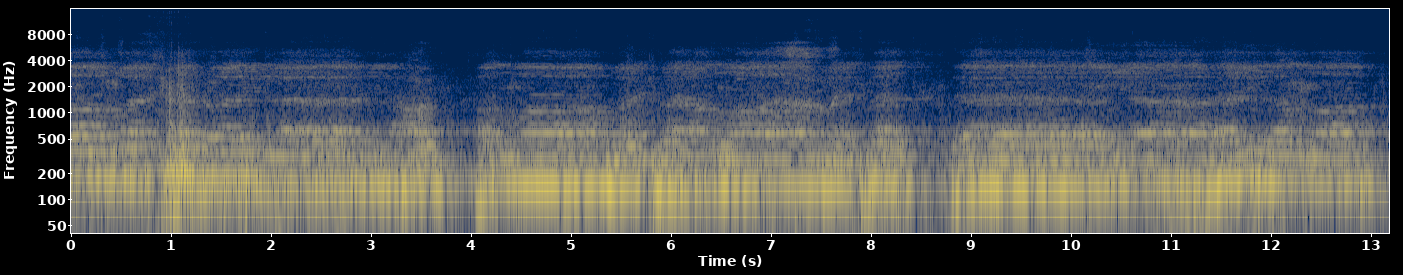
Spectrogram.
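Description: A man chanting an Islamic religious recitation, holding long melodic notes. He sings in three long phrases with two short breaks for breath.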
